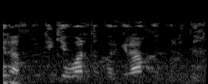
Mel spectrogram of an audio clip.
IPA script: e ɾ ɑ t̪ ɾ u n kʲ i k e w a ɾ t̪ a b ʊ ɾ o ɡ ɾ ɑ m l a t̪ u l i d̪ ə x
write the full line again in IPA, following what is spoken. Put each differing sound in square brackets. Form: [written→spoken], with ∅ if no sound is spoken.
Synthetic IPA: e ɾ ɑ t̪ [ɾ→l] u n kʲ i k e w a ɾ t̪ a [b→p] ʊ ɾ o ɡ ɾ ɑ m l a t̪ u l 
